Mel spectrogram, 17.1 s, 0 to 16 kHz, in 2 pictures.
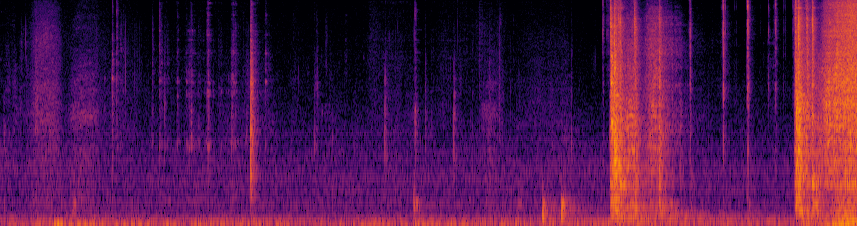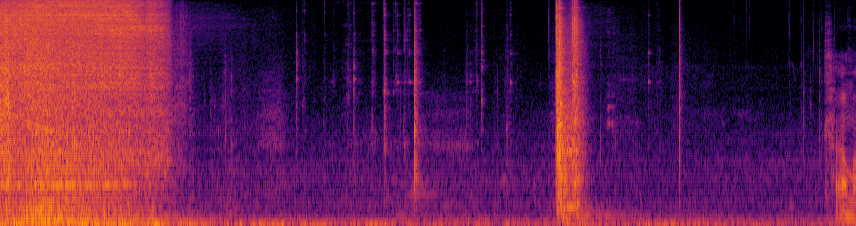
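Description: A Chevy C10 truck left sitting for seven years cranks over in a loud, rough burst of about two seconds amid clicks and knocks, with people talking around it.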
